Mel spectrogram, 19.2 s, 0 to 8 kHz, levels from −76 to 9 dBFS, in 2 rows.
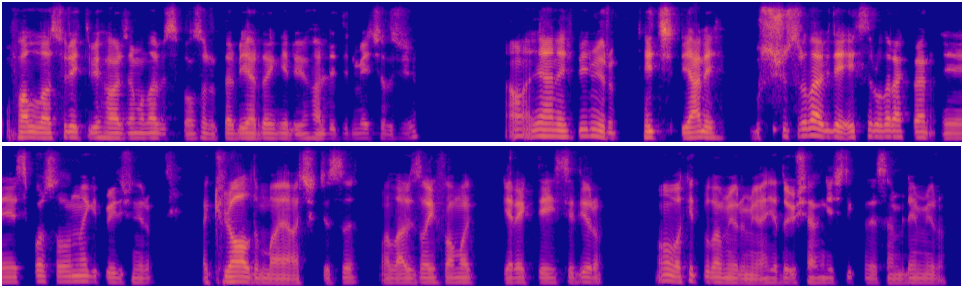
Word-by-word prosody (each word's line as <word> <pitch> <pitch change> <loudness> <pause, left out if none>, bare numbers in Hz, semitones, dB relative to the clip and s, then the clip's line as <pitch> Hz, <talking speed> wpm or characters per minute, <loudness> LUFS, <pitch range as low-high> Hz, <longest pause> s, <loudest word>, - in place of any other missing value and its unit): Valla 110 -2 +2
sürekli 110 +1 0
bir 105 - +3
harcamalar 105 -1 -1
ve 95 - -11
sponsorluklar 95 -1 -3
bir 100 - +1
yerden 100 0 0
geliyor. 90 -1 -4
Halledilmeye 95 +1 -6
çalışıyor 95 +3 -8 0.9
ama, - - -3
yani, 135 -1 +5
bilmiyorum. 125 -7 0 0.3
Hiç, 120 0 +8
yani, 110 0 +6 0.3
bu - - -13
şu 135 - +7
sıralar 145 +2 +4
bir 125 - -5
de 125 - +8
ekstra 125 +2 -2
olarak 125 -1 -1
ben, 115 -2 0
eee, 100 0 -3
spor 115 +3 -4
salonuna 110 +1 -2
gitmeyi 100 -4 -5
düşünüyorum. 90 0 -10 0.5
Ya, - - -10
kilo 105 0 +3
aldım 95 -4 +2
bayağı 85 -1 +1
açıkçası. 90 +4 -2 0.2
Vallahi 90 +1 -4
zayıflamak 95 +1 -2 0.2
gerek, 95 +1 0
diye 95 -1 +2
hissediyorum 95 +1 -4 0.6
ama 125 -1 -3
vakit 105 0 -4
bulamıyorum, 95 -5 -3
ya. 80 0 0
Ya 85 -2 -4
da 95 - +2
üşengeçlik 90 +2 -3
mi 90 - -12
desem? 85 0 -6
Bilemiyorum. 85 -1 -8
100 Hz, 155 wpm, -23 LUFS, 90-110 Hz, 0.9 s, Hiç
